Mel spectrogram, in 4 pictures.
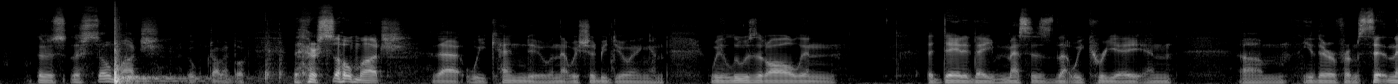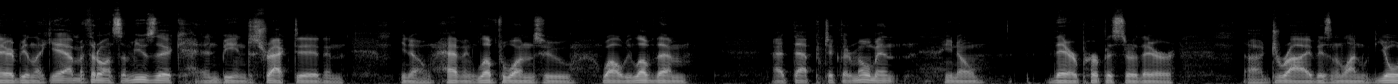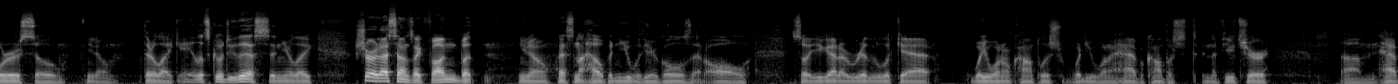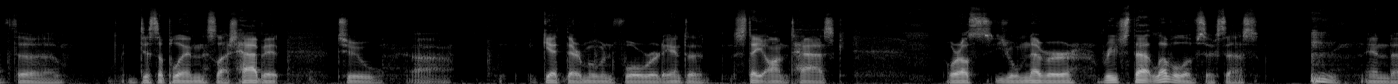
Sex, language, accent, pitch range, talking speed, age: male, English, American, 75-85 Hz, 170 wpm, 20-39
